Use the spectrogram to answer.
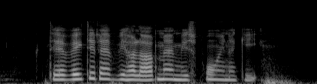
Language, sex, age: Danish, female, 24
